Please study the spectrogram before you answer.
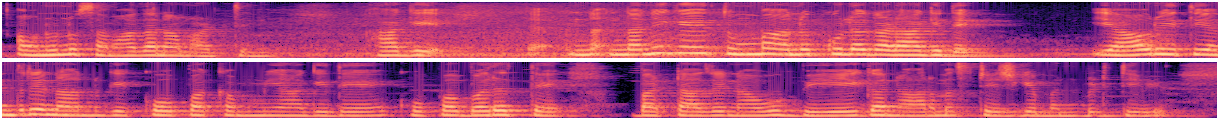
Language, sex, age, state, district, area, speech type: Kannada, female, 30-45, Karnataka, Chikkamagaluru, rural, spontaneous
